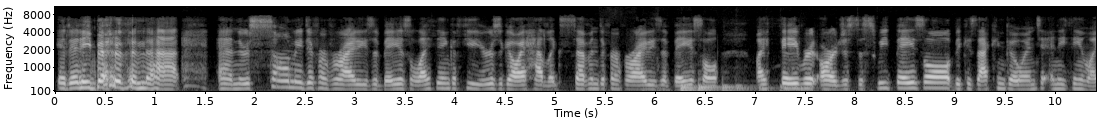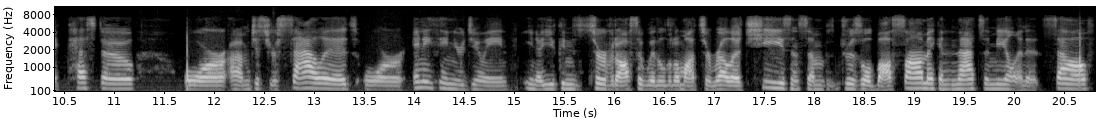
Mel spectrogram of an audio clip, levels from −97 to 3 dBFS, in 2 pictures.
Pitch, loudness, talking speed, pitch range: 180 Hz, -26 LUFS, 210 wpm, 165-200 Hz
